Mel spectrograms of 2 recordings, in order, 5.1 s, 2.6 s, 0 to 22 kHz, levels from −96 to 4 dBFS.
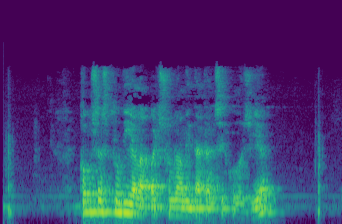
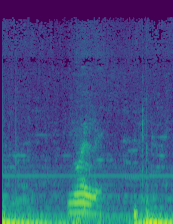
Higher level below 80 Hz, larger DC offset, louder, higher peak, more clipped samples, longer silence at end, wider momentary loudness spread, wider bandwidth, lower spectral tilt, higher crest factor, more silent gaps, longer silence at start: second, -52 dBFS vs -28 dBFS; neither; first, -15 LUFS vs -22 LUFS; about the same, -2 dBFS vs -4 dBFS; neither; first, 0.35 s vs 0 s; second, 13 LU vs 22 LU; second, 7.6 kHz vs 9.6 kHz; about the same, -7.5 dB/octave vs -8.5 dB/octave; about the same, 16 dB vs 12 dB; neither; about the same, 0.05 s vs 0.05 s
